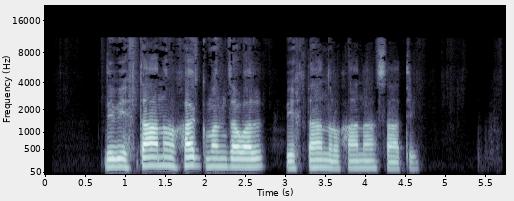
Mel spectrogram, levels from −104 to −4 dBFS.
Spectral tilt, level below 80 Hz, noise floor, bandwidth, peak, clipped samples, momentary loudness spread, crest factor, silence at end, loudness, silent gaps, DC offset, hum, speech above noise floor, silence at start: -7.5 dB/octave; -72 dBFS; -82 dBFS; 11.5 kHz; 0 dBFS; under 0.1%; 13 LU; 20 dB; 1.1 s; -20 LUFS; none; under 0.1%; none; 63 dB; 0.75 s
